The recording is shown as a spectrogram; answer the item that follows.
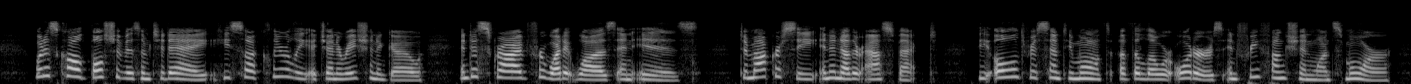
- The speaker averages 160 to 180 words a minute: No, average, 145 wpm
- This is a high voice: Yes, very high, 265 Hz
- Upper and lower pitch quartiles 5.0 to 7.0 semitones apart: No, average, 4.6 semitones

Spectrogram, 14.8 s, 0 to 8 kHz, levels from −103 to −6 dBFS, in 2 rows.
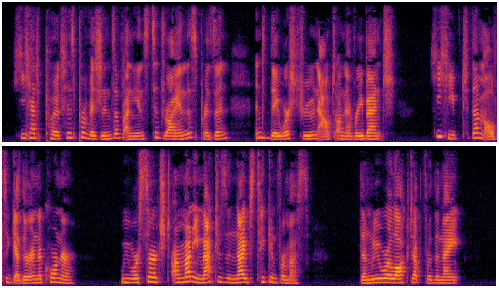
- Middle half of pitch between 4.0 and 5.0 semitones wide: Yes, average, 4.4 semitones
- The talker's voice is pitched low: No, high, 210 Hz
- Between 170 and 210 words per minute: Yes, average, 190 wpm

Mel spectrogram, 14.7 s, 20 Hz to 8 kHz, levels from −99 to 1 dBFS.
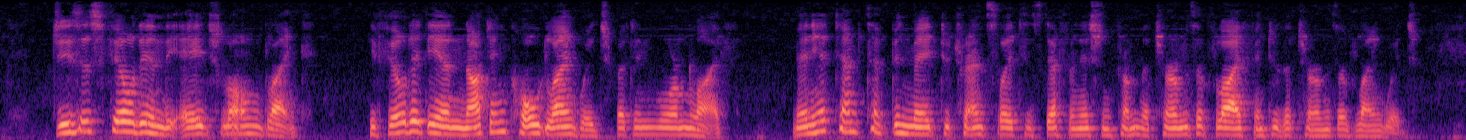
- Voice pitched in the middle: Yes, medium, 145 Hz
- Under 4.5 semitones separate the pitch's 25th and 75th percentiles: Yes, average, 3.5 semitones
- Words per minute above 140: Yes, average, 155 wpm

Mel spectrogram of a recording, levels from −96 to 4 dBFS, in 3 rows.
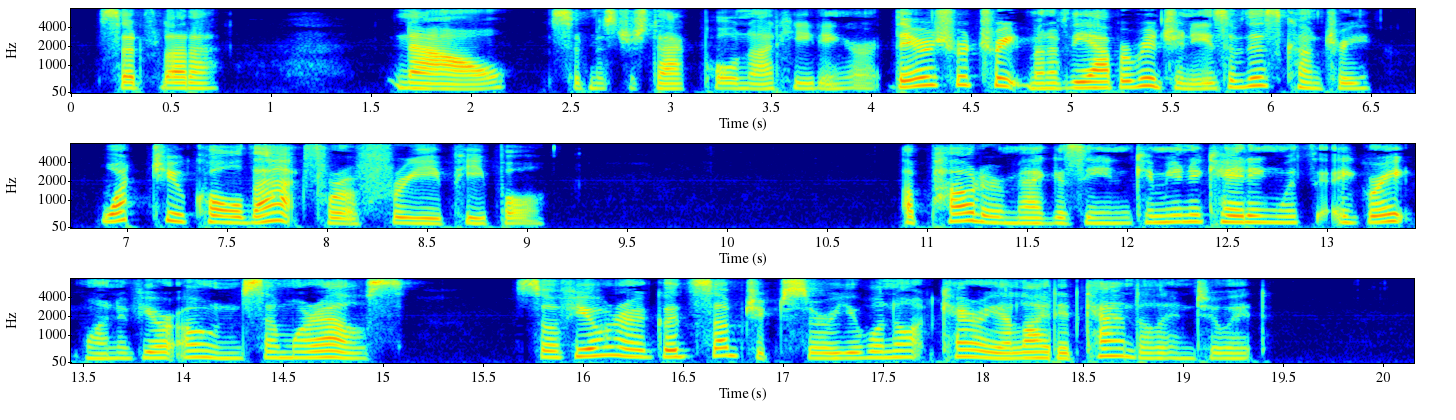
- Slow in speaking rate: No, average, 170 wpm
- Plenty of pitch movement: No, average, 3.5 semitones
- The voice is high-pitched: Yes, high, 200 Hz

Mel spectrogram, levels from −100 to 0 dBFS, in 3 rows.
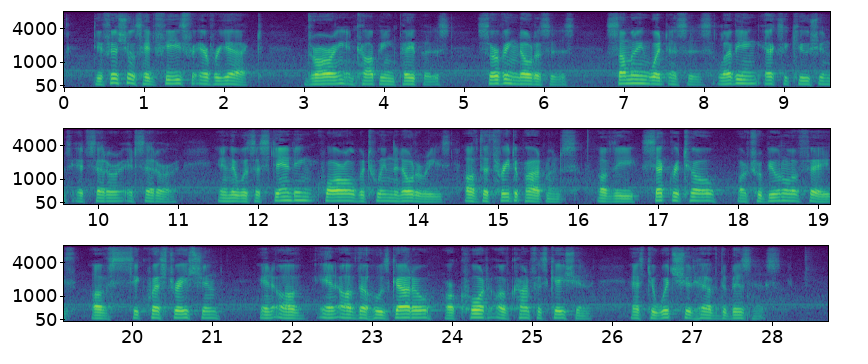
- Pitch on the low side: Yes, low, 130 Hz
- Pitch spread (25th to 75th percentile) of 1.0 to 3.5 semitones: Yes, average, 3.0 semitones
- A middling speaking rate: No, slow, 125 wpm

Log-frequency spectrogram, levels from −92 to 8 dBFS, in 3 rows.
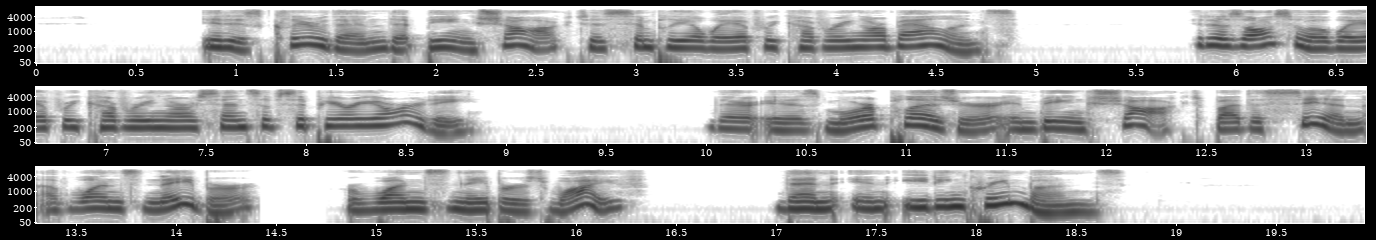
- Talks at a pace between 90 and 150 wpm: Yes, average, 145 wpm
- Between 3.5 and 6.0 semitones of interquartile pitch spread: Yes, average, 4.6 semitones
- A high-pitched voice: Yes, high, 195 Hz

